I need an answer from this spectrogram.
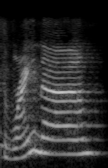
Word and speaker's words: Reina: to start with is Raina. So Raina is my hair. And Raina is spelled Reina. Shout out to Raina. And Raina's emoji is the crown because Raina is the Spanish word for queen.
